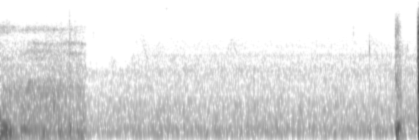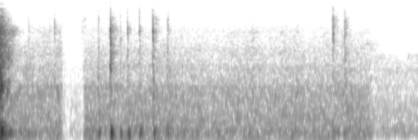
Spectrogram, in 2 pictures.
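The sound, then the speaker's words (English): Typing on a computer keyboard: after a long near-silent stretch, a loud burst of key clicks, a brief pause, then a run of quick, irregular keystrokes over a faint steady hum. “Hold on. I'm trying to type something in here.”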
